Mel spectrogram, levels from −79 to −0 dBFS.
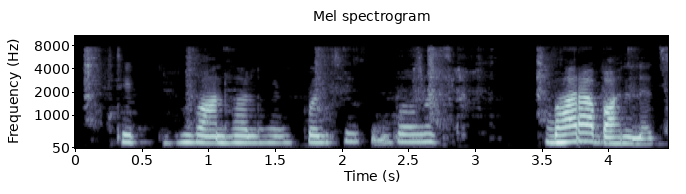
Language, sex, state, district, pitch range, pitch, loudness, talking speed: Hindi, female, Bihar, Begusarai, 195-220 Hz, 205 Hz, -18 LUFS, 135 wpm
